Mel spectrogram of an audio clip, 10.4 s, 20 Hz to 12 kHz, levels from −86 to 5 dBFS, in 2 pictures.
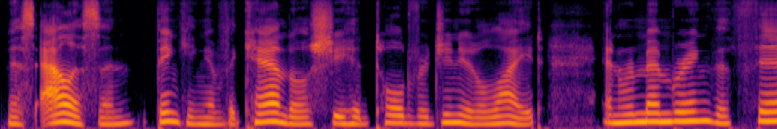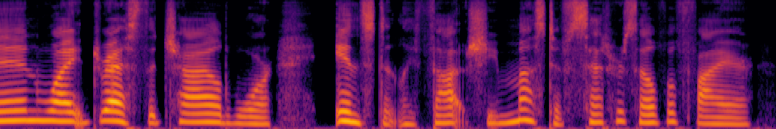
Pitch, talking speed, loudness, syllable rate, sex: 200 Hz, 170 wpm, -20 LUFS, 4.8 syllables/s, female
